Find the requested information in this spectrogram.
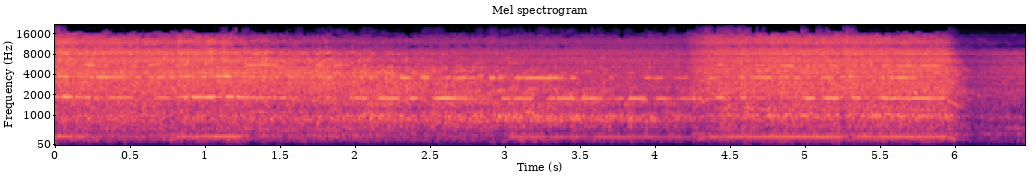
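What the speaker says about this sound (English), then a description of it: "we're going to start off by vacuuming off the back of the unit and vacuuming off the" A vacuum cleaner drones loudly and steadily while cleaning the back and inside of a clothes dryer, its motor tone shifting slightly as the nozzle moves, then cutting down near the end.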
